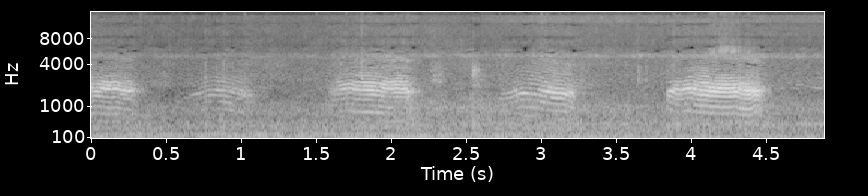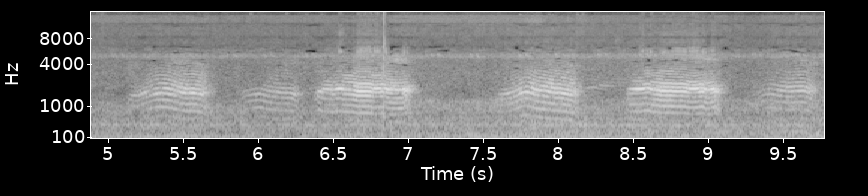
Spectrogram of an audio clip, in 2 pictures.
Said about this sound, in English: But no, out in Arizona, there's the Sonoran Desert Frog. You ever heard of this one before? It actually makes a distinct sound. I wonder if you've ever heard it before. Here, take a listen to this.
